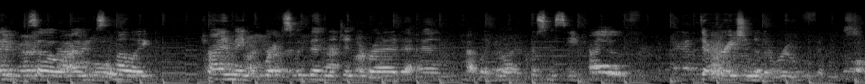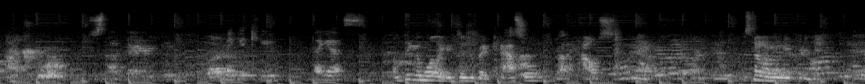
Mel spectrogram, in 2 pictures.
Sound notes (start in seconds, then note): 11.6 laughs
